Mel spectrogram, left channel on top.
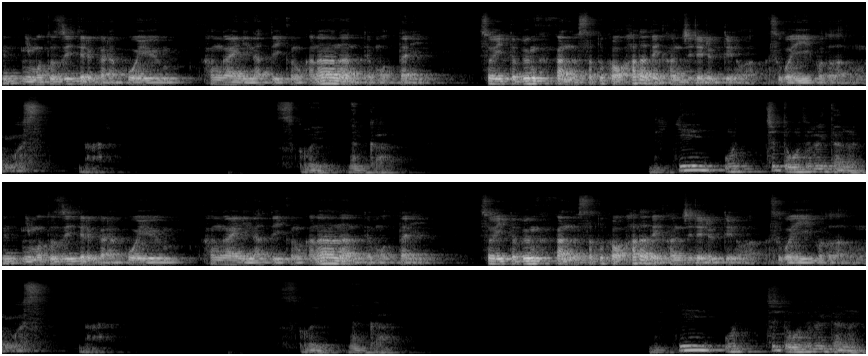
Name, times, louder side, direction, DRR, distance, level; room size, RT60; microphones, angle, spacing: voice 1, 0.0-1.7 2.0-4.2 4.8-9.0, equal, 15° left, 3 dB, 2.5 m, -26 dB
voice 2, 11.4-12.5 15.1-17.2, right 1 dB, 60° left, 4 dB, 2.8 m, -34 dB
13.0 x 11.5 x 7.4 m, 0.73 s
head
